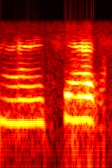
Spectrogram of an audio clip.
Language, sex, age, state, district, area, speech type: Maithili, female, 60+, Bihar, Saharsa, rural, conversation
